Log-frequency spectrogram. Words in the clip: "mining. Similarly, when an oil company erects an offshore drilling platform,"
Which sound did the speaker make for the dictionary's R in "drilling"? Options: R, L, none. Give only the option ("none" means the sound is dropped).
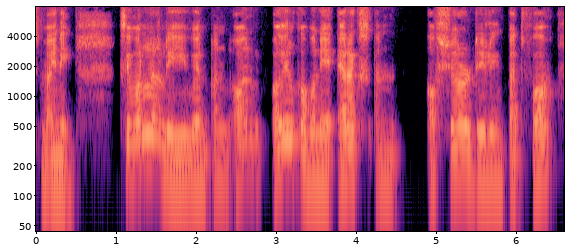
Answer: none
